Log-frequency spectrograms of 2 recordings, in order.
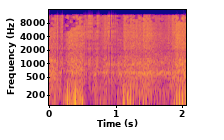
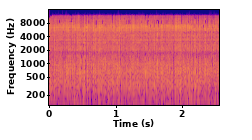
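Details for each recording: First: That means your wire speed is too high, or your voltage is too low. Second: MIG welder with voltage and wire speed set correctly: constant, even frying buzz with no popping or sputter breaks; normal arc sound.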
